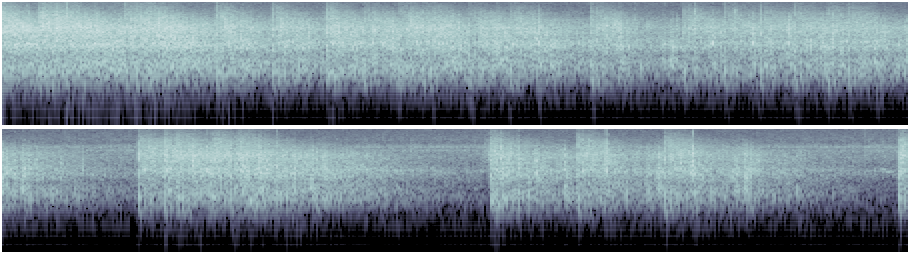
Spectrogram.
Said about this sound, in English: Dozens of neighbors here in Stanton Heights were awakened by the sound of rapid gunfire this morning.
